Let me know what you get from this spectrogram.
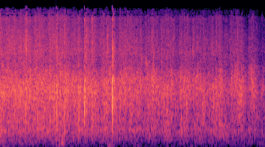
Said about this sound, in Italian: Abbiamo visto adesso, è toccato per così dire, che loro hanno portato il più grande peso del lavoro, hanno lavorato notti, lavorate anche domenica, hanno lavorato durante il pranzo, e adesso meritano realmente un grande applauso da parte nostra.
